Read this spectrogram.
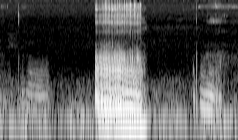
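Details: Nao, a Shih Tzu puppy four months old, sleeping: one loud grating snore lasting about a second sits mid-recording, framed by softer wheezy inhalations before and after.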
